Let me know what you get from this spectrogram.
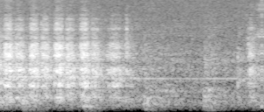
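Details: Bruno, a Rottweiler working through a box maze challenge, pants in quick breathy bursts, about four per second, for just over a second before it fades to quiet rubbing and shuffling.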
